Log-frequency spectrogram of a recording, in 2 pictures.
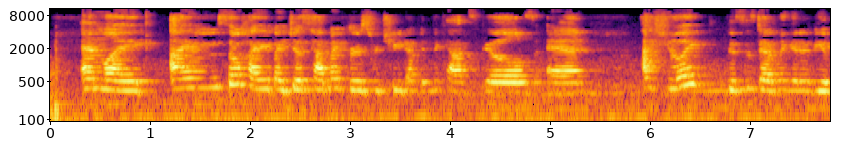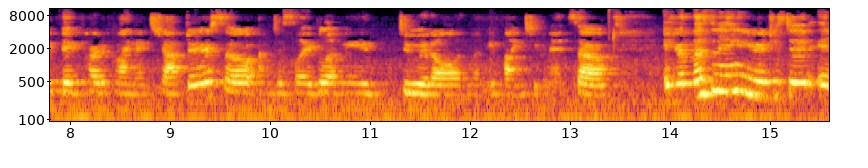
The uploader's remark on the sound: excuse the sound quality!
